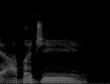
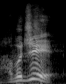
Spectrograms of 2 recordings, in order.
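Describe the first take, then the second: First: It is said quietly and calmly. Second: It is said with strain and force. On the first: "조용히 차분하게" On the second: "힘들게 힘을 줘가지고"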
